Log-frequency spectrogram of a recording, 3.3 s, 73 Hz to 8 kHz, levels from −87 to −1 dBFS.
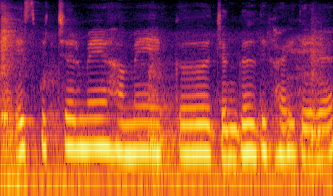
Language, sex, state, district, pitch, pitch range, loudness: Hindi, female, Chhattisgarh, Rajnandgaon, 205 Hz, 195-210 Hz, -12 LUFS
